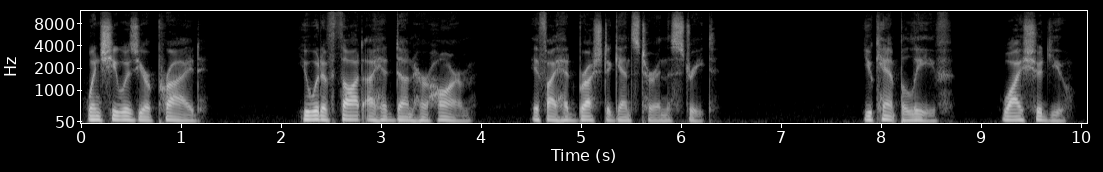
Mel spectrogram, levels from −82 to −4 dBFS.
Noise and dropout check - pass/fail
pass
